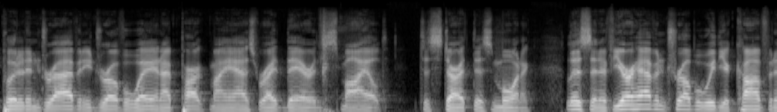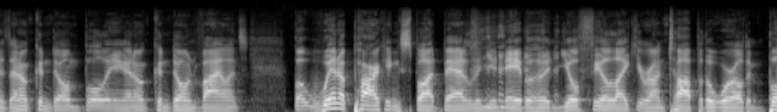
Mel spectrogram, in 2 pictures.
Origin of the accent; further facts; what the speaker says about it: East Weymouth, Massachusetts, United States; Now, again, I grew up in East Weymouth, Massachusetts.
